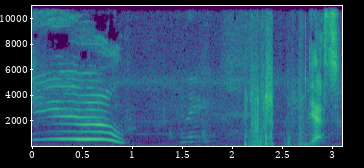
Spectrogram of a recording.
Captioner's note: talking off camera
